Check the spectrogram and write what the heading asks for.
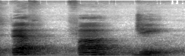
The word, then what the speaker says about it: Bethphage: Okay, this is one of the hardest names to pronounce in the Bible. It's Bethphage.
